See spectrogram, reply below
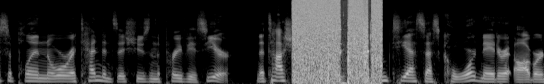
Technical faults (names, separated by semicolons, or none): samples built from the wrong bytes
